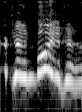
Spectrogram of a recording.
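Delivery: squeaky, very high and slow; helium voice. Shown as a demonstration. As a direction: say Virgin Voyages like you sucked helium. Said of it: "Why am I talking like I'm on helium?".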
